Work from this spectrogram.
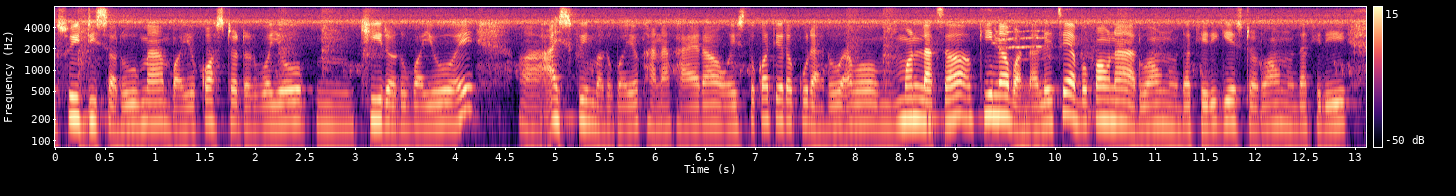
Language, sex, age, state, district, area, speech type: Nepali, female, 45-60, West Bengal, Kalimpong, rural, spontaneous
